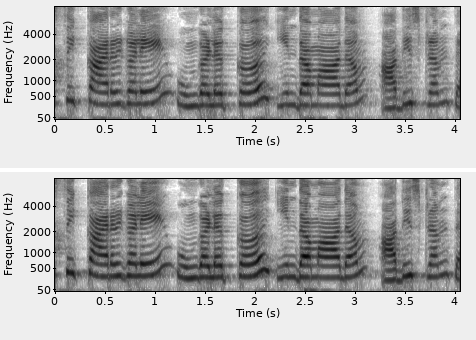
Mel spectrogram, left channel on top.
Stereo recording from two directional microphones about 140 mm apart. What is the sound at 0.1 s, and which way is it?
Speech, 25° right (ahead or behind).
